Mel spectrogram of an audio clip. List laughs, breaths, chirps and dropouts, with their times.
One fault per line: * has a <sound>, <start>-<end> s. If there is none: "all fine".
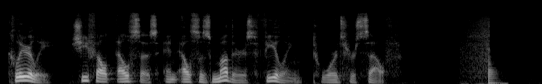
* has a thud, 4.6-5.1 s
